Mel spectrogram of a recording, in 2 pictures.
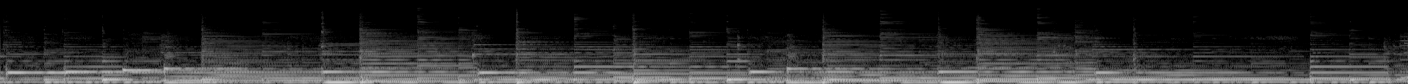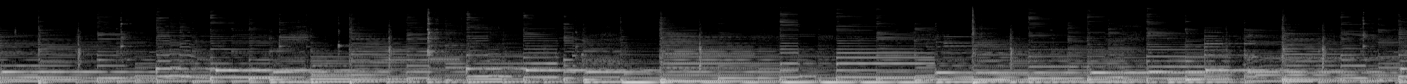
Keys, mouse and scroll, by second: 0.7-2.1 middle drag, 2.1 ctrl+click, 2.9-4.9 middle drag, 4.9-19.5 drag, 14.7 BackSpace, 19.5-20.7 middle drag, 20.7-21.6 ctrl+drag, 21.6 middle click, 22.2 click, 22.3 middle click, 22.9-23.9 ctrl+drag, 23.9-26.9 middle drag, 26.9-28.1 drag.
